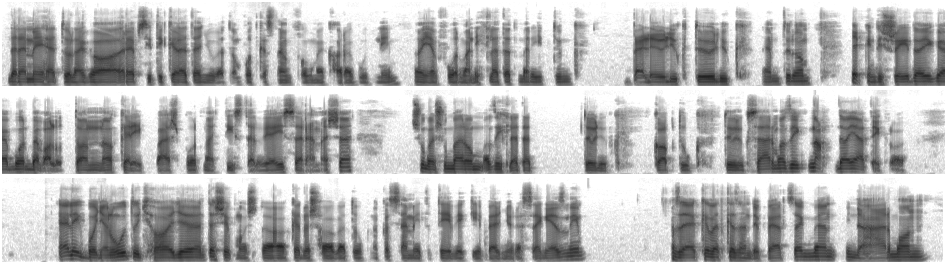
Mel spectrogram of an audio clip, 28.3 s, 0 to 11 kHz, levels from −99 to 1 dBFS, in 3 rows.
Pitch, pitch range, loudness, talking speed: 95 Hz, 90-105 Hz, -22 LUFS, 130 wpm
